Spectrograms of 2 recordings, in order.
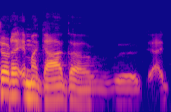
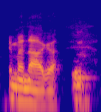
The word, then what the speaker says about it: Imanaga: So he's a reliever, giving them a short-term start so they can get to Shota Imagaga. I just butchered that entire name. Imanaga.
